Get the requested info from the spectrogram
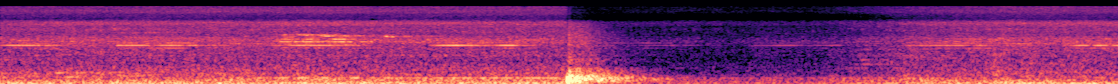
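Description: Steady low rumble of workshop background noise with faint high tones, broken by one sharp knock about three seconds in, after which it briefly goes quieter.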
